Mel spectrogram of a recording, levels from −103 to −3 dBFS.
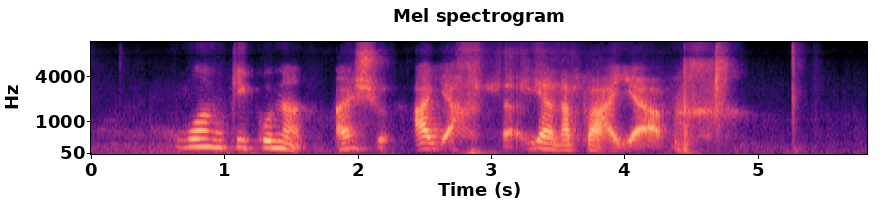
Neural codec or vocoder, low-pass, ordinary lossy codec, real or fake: codec, 24 kHz, 0.9 kbps, DualCodec; 10.8 kHz; Opus, 16 kbps; fake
